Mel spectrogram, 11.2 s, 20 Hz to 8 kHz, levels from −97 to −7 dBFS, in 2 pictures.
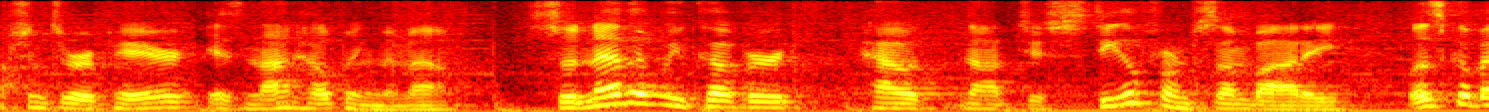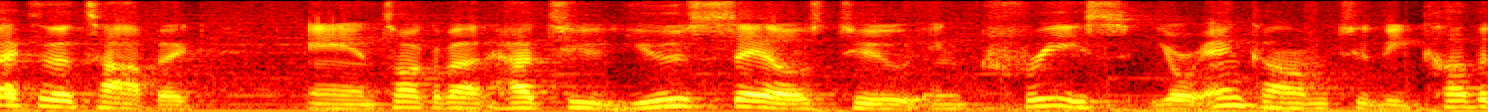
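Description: Nothing goes wrong anywhere in this one; it's just audio that has come over a call link, with the top of the band stopping at about 8 kHz, which fits a wideband call codec like G.722 running at 64 kbps.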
